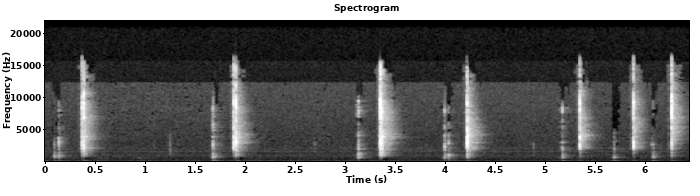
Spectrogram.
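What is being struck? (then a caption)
Plastic game controller. Thumbs press the thumbstick and buttons of a hollow, red plastic Xbox controller. The result is a series of short, sharp, bright plastic clicks, often in quick pairs, with almost no ring. They sit over a quiet, low background.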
